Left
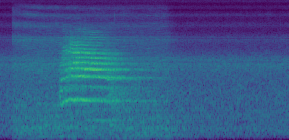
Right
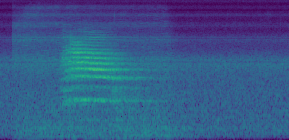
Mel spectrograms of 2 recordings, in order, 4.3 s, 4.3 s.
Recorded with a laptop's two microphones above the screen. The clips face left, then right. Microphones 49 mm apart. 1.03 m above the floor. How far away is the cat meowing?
About 0.6 m.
